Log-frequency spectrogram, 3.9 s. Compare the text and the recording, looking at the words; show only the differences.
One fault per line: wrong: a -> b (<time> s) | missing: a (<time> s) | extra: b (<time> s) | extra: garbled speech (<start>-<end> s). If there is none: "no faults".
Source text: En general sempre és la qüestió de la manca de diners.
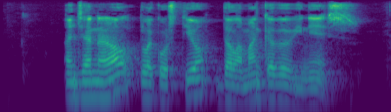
missing: sempre (1.3 s)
